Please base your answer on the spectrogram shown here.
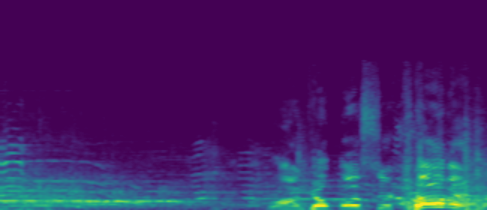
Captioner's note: cheers and applause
